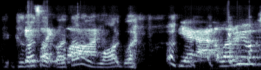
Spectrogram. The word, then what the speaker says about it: Lōglab: It's L-O-G. Oh, just like log. Because I thought it was Lōglab.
